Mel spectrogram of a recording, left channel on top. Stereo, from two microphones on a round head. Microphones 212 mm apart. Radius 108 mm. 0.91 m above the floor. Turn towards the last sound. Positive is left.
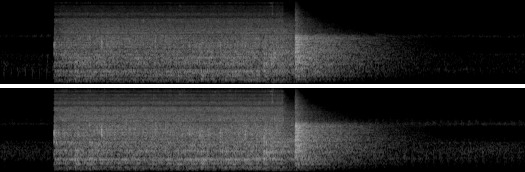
turn(degrees=-10)  # may be behind; listen again after turning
